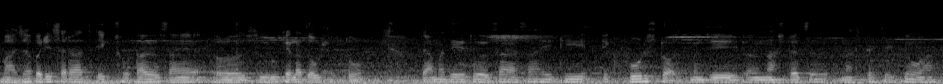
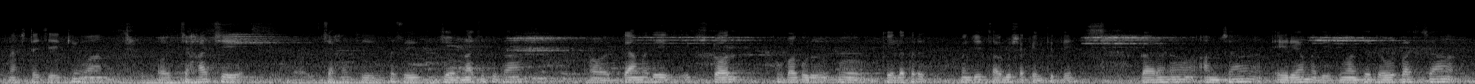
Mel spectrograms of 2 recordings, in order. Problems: constant background noise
